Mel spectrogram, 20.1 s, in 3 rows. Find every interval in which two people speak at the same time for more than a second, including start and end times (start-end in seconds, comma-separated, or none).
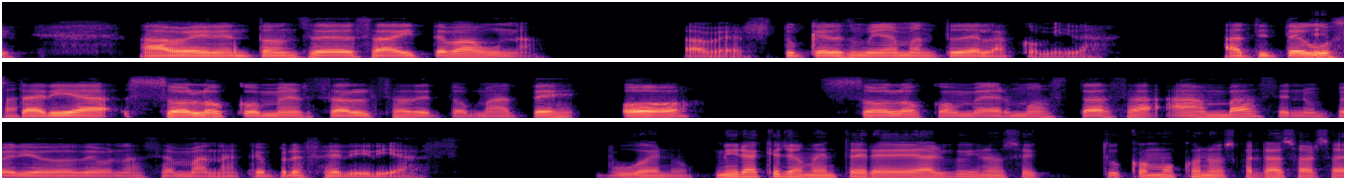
none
